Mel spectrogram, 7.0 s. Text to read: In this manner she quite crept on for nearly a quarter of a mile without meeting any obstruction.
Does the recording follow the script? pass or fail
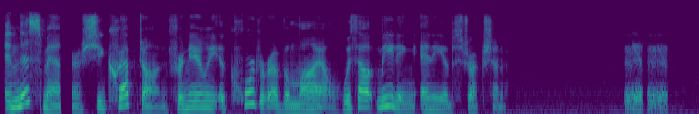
fail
